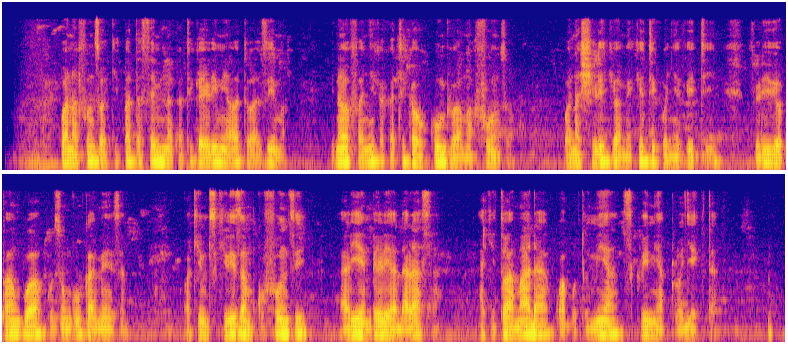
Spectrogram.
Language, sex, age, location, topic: Swahili, male, 18-24, Dar es Salaam, education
